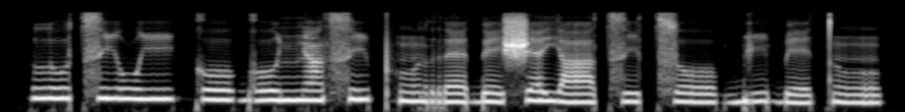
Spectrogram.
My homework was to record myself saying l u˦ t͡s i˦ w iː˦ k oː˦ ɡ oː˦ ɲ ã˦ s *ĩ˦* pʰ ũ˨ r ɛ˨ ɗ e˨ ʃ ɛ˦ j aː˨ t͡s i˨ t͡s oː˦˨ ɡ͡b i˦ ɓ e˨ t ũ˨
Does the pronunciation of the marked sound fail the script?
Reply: yes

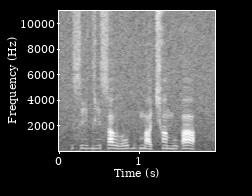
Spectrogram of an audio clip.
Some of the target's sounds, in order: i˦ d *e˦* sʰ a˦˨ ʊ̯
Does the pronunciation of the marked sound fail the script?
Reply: yes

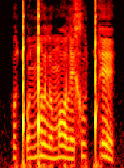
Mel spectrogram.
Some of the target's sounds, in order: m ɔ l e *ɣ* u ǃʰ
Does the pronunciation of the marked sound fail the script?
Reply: yes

